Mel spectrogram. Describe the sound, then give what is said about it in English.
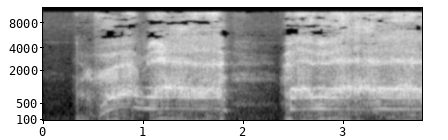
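A person roars like a beast, two long, loud, growling bursts with a short pause between them, rough and sustained with a low, moaning tone. “You have just been going, going, going, nothing going on, and you hear roaring up ahead and to the right.”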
